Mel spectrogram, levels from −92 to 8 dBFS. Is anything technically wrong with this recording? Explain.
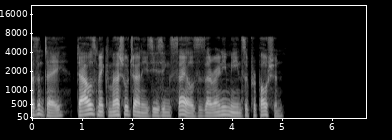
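Yes. Throughout the speech, the sound is dull and boxed-in, with nothing above about 7 kHz, and a rough, fluttering grit clings to the sustained tones of the speech. This heavy damage is likely Dolby Digital compression at a very low bitrate, on the order of 48 kbps. Short of bits, the encoder narrowed the band and left many frequency lines with no detail, so the decoder filled those gaps with dither noise, producing that unsteady roughness.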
